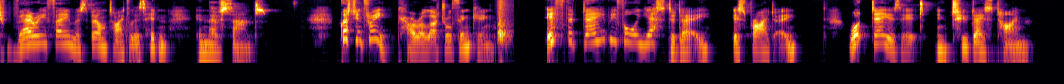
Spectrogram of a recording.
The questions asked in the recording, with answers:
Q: If the day before yesterday is Friday, what day is it in 2 days' time?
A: And the answer is Tuesday.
